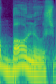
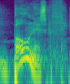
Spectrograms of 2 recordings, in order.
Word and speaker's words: bonus: He took his bonus, vamos a pronunciar esa palabra, bonus, no bonus, bonus.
